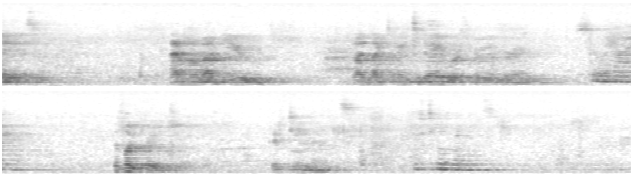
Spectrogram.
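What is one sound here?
A woman answers with feeling, heard from a distance in a large echoing hall.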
